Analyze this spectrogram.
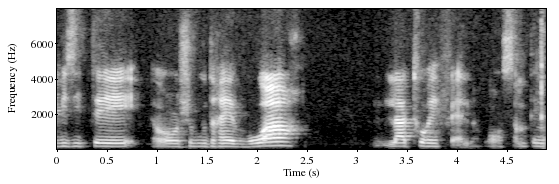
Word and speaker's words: la Tour Eiffel: Donc, the Eiffel Tower, Francine, is la Tour Eiffel for the pronunciation, okay? La Tour Eiffel, la Tour Eiffel.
